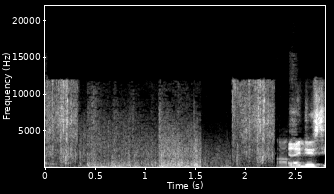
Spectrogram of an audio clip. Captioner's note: lightning strike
